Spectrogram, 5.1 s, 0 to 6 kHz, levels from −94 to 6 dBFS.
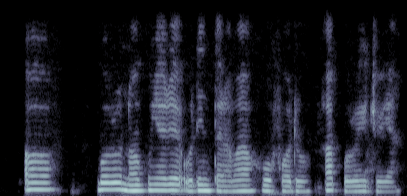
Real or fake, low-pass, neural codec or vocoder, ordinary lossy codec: real; 5.4 kHz; none; Opus, 64 kbps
